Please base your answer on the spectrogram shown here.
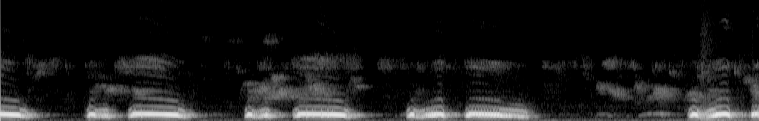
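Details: Spotted dove cooing to attract other doves. Steady series of two-note phrases, a quick stuttered note then a longer smooth descending coo, with a brief gap before the last phrase.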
